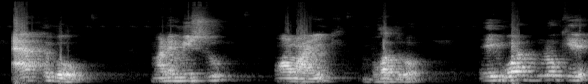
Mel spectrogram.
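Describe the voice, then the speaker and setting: A Bangladeshi-accented man runs an online pronunciation lesson. He repeats each word slowly several times before explaining it. His voice is bright and a little raised, heard in a very echoey room from some way off the mic. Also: fairly high pitch, far from the mic. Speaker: English pronunciation teacher.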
